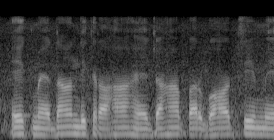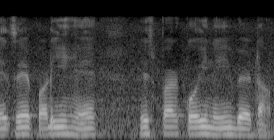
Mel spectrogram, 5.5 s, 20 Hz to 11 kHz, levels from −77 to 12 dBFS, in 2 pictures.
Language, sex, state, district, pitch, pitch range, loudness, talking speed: Hindi, male, Uttar Pradesh, Etah, 115 Hz, 105-120 Hz, -21 LUFS, 185 wpm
